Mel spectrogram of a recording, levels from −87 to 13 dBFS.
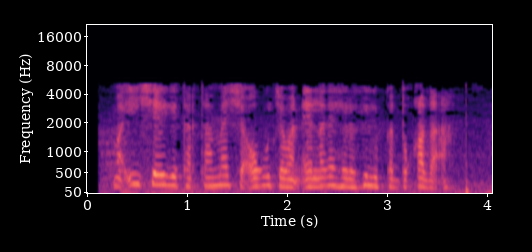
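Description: Throughout, the speech was likely squashed by heavy AAC compression at what sounds like about 16 kbps; nothing remains above 5 kHz, leaving it dull and smeared.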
